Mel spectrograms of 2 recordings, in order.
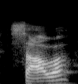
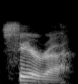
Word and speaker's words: Sarah: good let's go to the word Sarah instead of sawa sayre sera sera there you go good are good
